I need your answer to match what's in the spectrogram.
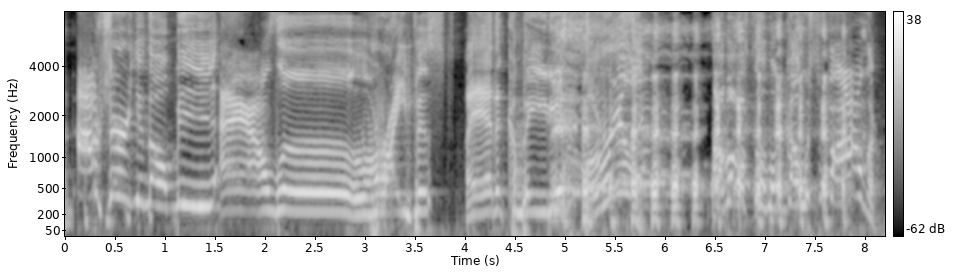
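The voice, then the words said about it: Imitates another person's voice. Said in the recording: “That's a good impression. ... It's honestly a lot better than I could possibly do. ... My Bill Cosby impression.”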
